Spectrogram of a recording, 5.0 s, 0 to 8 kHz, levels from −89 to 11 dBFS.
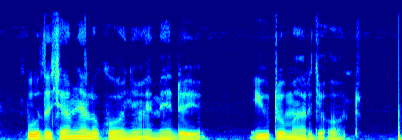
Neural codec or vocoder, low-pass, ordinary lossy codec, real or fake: none; 7.2 kHz; none; real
